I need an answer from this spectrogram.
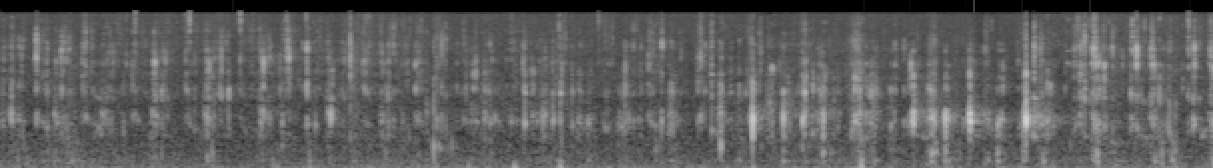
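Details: A female English Cocker Spaniel puppy eats food. Crisp, irregular crunching clicks and chewing run throughout, at about three per second.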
